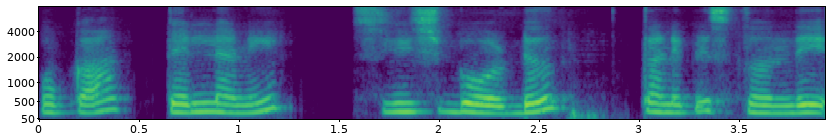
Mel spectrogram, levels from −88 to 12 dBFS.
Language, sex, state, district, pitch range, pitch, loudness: Telugu, female, Telangana, Mahabubabad, 210-250 Hz, 225 Hz, -16 LUFS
